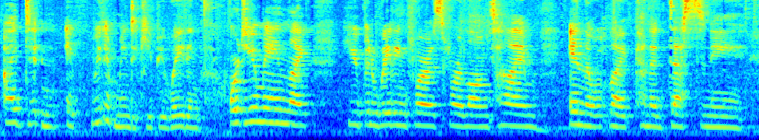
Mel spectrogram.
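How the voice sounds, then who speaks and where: A woman's voice: medium pitch, steady tone, moderate pace, a little hiss or hum. A woman playing a tabletop game, speaking in casual improvised roleplay.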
